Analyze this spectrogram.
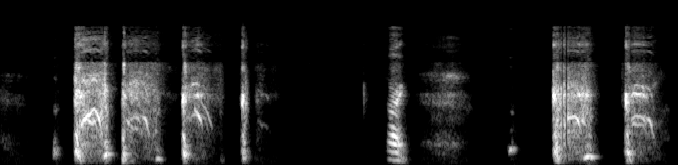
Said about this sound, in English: Sorry. It's a talking cough, not a COVID cough.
